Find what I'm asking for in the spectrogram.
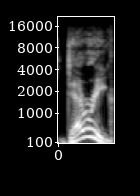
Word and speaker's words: Derry: because the way you pronounce it with your Chicago accent is D-A-I-R-Y. – Right. – But then this guy typed, I said, oh, it's Dairy Girls, D-E-R-R-Y. – Yes, Dairy.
